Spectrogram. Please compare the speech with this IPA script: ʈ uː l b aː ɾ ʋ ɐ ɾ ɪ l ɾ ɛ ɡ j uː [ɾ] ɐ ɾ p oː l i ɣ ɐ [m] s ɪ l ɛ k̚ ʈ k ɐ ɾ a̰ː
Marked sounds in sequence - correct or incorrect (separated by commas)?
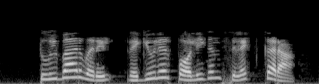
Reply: incorrect, incorrect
